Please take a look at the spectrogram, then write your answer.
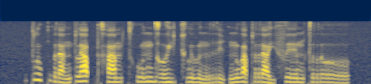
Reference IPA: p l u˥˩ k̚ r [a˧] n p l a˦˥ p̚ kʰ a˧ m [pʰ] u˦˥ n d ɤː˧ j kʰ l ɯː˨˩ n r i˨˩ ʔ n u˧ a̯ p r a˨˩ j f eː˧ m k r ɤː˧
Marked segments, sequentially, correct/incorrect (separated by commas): incorrect, incorrect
